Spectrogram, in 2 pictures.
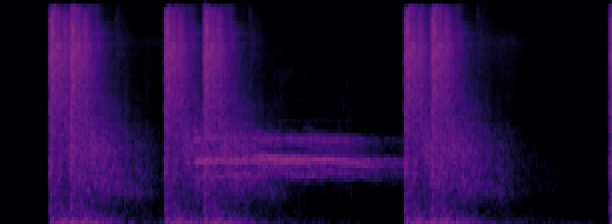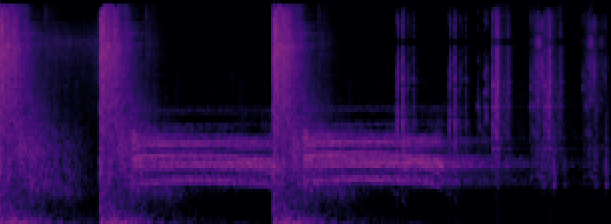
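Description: The Mark III weapon in Garry's Mod Star Wars RP fires about six heavy, booming shots, each followed by a ringing tail. The shots come close and loud with irregular gaps, and the last ones ring on longer.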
